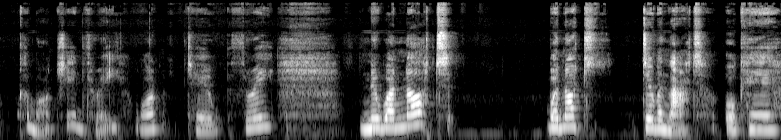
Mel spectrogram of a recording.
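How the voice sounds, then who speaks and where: Very slow and broken by long, frequent pauses, a woman's high voice shows big swings in loudness and ordinary pitch variation. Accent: Geordie. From northeast England (Newcastle area). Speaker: crochet youtuber. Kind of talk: tutorial. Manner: casual, chatty.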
